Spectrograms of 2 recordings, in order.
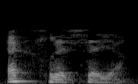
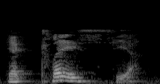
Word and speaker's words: ecclesia: I learned to pronounce the word English-wise, and now to turn around and pronounce it in the Greek, I sometimes have to stop and think about it. Ecclesia. You'll hear it pronounced in the English, ecclesia, but it's ecclesia.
